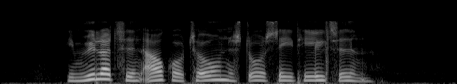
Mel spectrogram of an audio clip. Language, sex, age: Danish, female, 36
